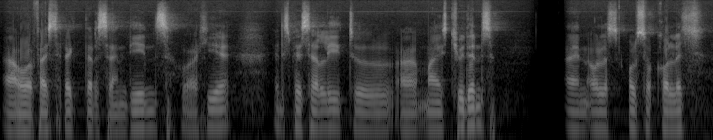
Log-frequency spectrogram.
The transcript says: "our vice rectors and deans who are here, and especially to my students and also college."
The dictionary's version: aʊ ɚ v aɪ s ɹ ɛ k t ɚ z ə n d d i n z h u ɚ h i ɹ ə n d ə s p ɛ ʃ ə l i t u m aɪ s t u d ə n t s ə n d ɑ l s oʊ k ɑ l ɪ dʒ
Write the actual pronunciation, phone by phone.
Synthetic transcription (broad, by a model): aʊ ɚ f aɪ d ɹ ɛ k t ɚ s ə n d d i n s h u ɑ h i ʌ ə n s p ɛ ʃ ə l i t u m aɪ s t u d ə n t s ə n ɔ ɑ l s oʊ k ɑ l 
